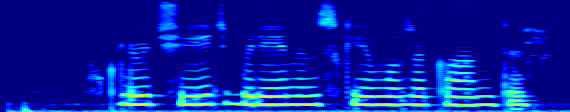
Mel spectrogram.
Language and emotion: Russian, neutral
